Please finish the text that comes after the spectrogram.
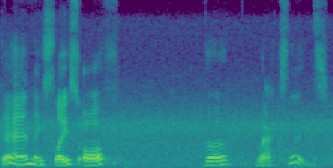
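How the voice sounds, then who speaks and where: A woman's voice: fairly high pitch, lively intonation, drawn-out words, dark tone, low-quality recording. A woman reading a picture book aloud to young children, patiently explaining it in simple words and putting questions to the listener. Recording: clear background hiss and noise.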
